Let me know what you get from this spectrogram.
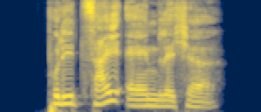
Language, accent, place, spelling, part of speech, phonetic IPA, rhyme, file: German, Germany, Berlin, polizeiähnliche, adjective, [poliˈt͡saɪ̯ˌʔɛːnlɪçə], -aɪ̯ʔɛːnlɪçə, De-polizeiähnliche.ogg
- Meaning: inflection of polizeiähnlich: 1. strong/mixed nominative/accusative feminine singular 2. strong nominative/accusative plural 3. weak nominative all-gender singular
